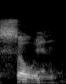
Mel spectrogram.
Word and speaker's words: Samhain: Halloween's origins date back to the ancient Celtic festival of Samhain, pronounced Samhain.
